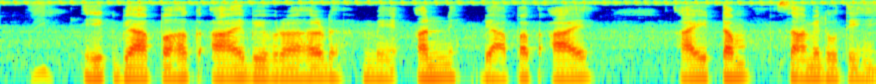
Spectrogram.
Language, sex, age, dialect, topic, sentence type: Hindi, male, 31-35, Kanauji Braj Bhasha, banking, statement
